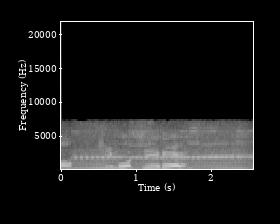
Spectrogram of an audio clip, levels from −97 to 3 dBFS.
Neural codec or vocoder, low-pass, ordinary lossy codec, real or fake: none; 7.2 kHz; MP3, 48 kbps; real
